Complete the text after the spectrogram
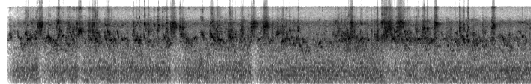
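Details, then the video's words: Budgerigars, Australian parrots said to be very happy: a dense, unbroken wash of high chirps, squeaks and warbles from many birds overlapping, with sharp clicks popping out every second or so. "Australian parrots voice ☺️ Parrots very happy 😊"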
